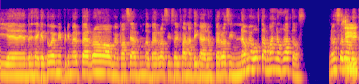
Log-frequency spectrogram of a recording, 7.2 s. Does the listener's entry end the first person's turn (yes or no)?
no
